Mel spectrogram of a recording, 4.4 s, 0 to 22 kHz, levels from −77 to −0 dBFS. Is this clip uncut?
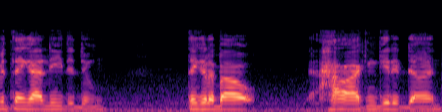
yes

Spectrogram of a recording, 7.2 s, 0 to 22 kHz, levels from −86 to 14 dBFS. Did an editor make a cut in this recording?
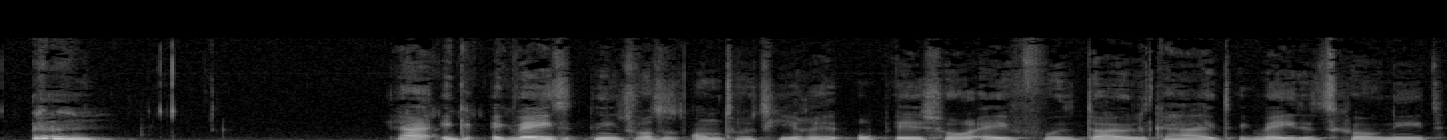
yes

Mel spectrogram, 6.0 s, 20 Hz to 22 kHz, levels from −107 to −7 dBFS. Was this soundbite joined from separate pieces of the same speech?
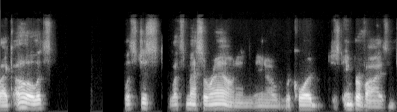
yes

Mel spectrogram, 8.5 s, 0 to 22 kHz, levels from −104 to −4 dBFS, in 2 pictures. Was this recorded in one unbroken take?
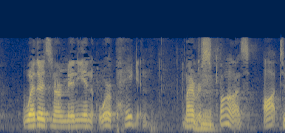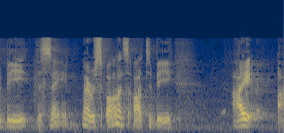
yes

